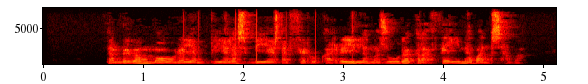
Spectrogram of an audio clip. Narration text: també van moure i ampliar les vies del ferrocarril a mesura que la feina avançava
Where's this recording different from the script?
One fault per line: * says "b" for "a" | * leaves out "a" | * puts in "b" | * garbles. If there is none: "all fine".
all fine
